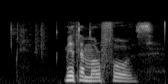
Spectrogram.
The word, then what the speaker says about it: Métamorphose: The world premiere performance of his orchestral composition, Métamorphose, is that how you pronounce that? Metamorphose.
